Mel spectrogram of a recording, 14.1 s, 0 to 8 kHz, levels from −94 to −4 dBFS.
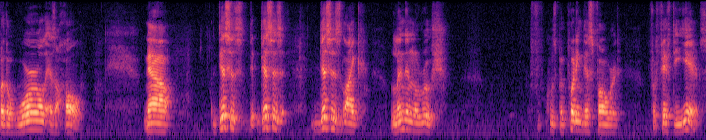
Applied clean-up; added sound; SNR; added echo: none; none; none; none.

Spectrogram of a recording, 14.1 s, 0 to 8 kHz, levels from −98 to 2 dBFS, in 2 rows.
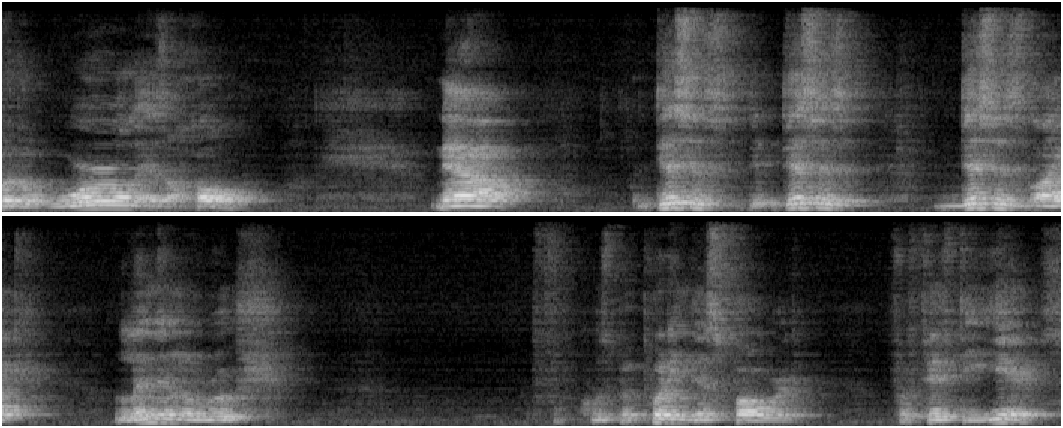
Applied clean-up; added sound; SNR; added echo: none; none; none; reverberation time 0.6 s.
